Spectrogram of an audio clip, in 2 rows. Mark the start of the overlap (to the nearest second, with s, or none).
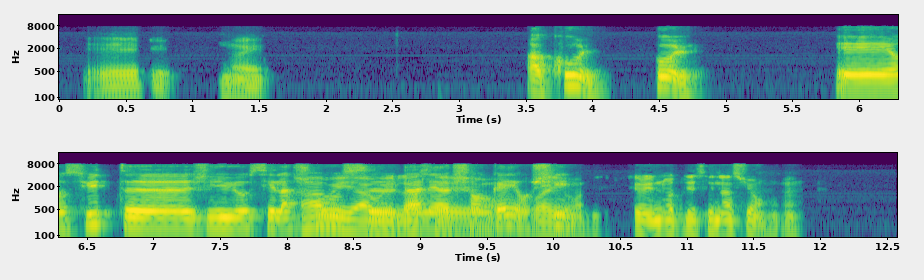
8 s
